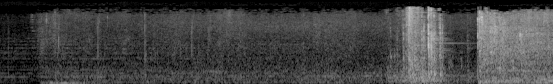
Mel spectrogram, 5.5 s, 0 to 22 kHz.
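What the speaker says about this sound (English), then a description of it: "A hidden door. It's a secret passage." A hidden secret passage door in Hitman 3 opens inside a family mansion, a low rumbling slide under ambient wind-like noise, building to two bright scraping bursts near the end, moderately loud and close.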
